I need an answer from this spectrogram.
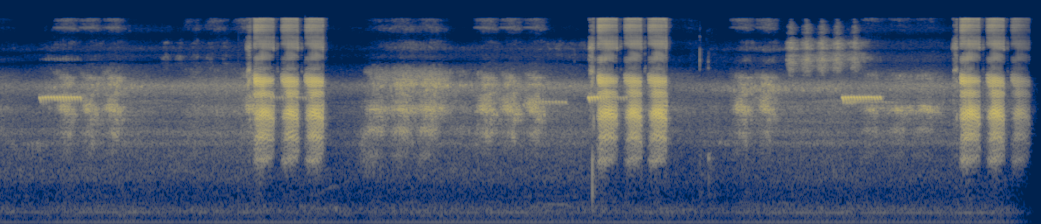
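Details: True katydid (Pterophylla camellifolia), a tree-dwelling insect singing its summer "katy-did" song from midsummer to first frost, mostly males calling to attract a mate: harsh raspy triple pulse bursts every three to four seconds over a steady buzzing insect chorus.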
